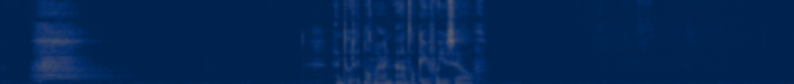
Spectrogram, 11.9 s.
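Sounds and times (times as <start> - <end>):
slow breath out during a guided relaxation exercise: 0.5 - 2.0
speech: 5.0 - 7.4.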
